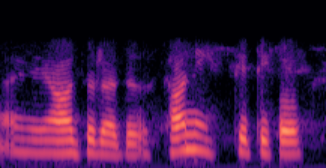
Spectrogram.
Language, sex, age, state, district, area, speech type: Nepali, female, 45-60, West Bengal, Jalpaiguri, rural, conversation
